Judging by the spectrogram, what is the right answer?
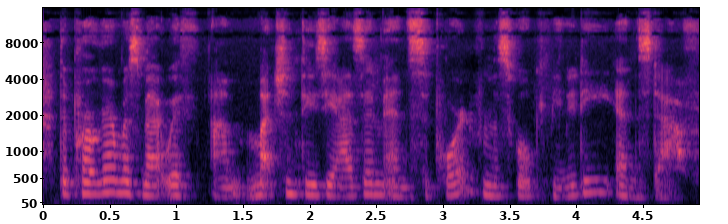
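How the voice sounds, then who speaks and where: Slightly breathy and dark and mellow in tone, a woman talks at a moderate pace with a medium pitch and ordinary pitch variation. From Canada. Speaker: language teacher. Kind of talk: conference presentation. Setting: pre-recorded while traveling. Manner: prepared, measured with fillers.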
